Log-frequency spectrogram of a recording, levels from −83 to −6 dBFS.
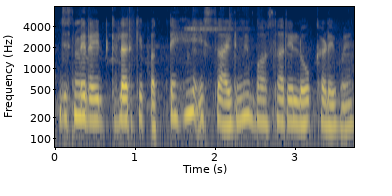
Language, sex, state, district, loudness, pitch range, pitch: Hindi, female, Bihar, East Champaran, -27 LUFS, 170-200 Hz, 185 Hz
